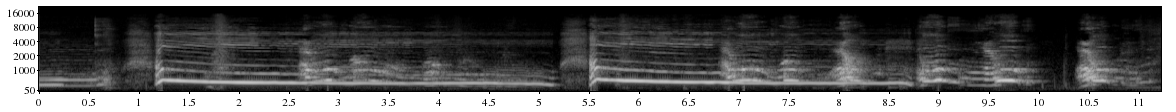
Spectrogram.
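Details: Edie, a Beagle, howling: two long sustained mournful howls, each starting with a sharp rise then holding steady and slowly sinking, followed by broken yodelling bays and short yelps.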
